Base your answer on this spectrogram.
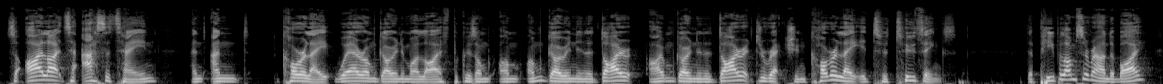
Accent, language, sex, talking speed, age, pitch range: British, English, male, 190 wpm, 30-49, 115-155 Hz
